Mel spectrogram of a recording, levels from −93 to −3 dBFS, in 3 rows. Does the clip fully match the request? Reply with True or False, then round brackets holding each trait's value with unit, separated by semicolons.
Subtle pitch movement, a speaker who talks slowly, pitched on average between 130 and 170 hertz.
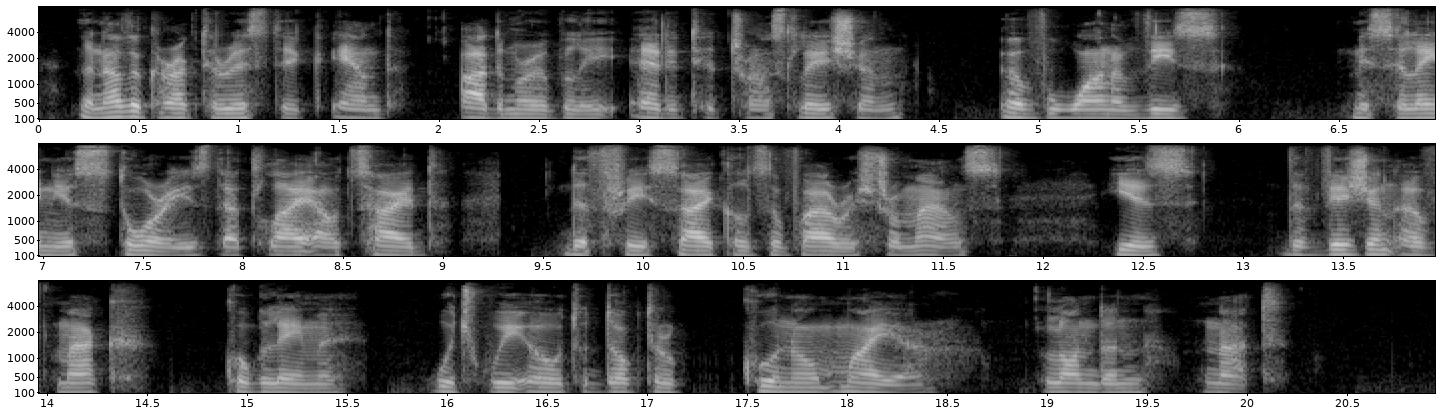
False (1.3 semitones; 105 wpm; 115 Hz)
